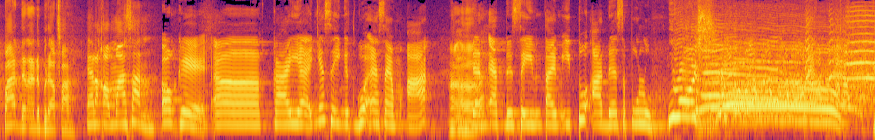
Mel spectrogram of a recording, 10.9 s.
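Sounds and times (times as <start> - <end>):
speech: 0.1 - 10.9
crowd cheering: 8.4 - 10.9.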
